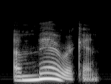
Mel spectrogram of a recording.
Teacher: the word American, as you know, is stressed on the me.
